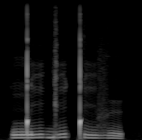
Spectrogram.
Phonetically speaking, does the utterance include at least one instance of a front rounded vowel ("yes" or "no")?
yes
